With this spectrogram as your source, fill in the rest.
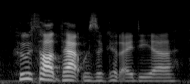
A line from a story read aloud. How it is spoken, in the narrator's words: He chuckles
